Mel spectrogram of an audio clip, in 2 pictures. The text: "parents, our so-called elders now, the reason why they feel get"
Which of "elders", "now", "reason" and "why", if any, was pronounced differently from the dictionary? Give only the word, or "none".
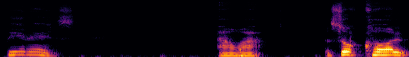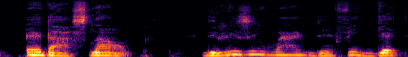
elders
